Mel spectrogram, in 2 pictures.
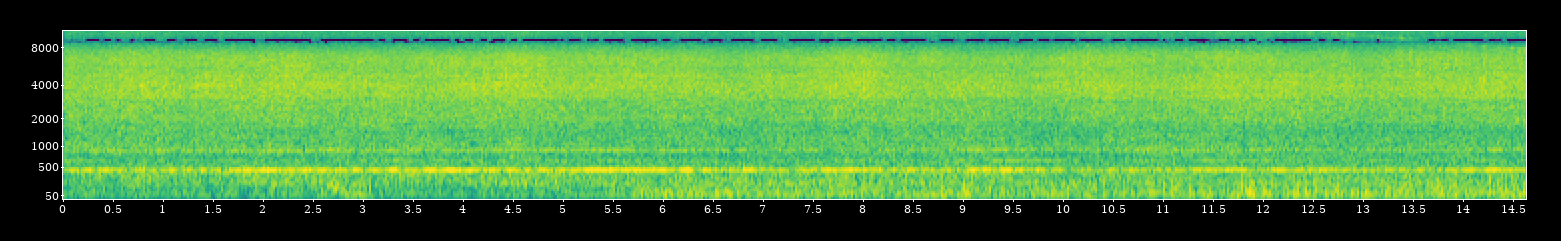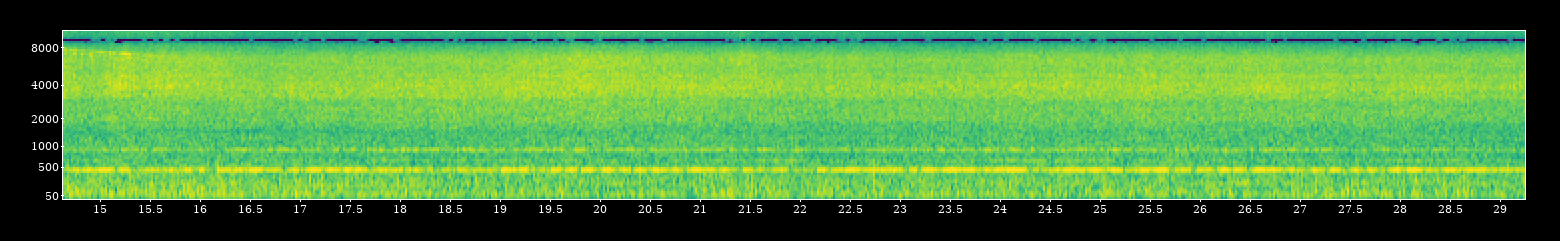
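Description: Train running steadily at speed: a continuous rumble and rush with a steady whine held at one pitch.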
